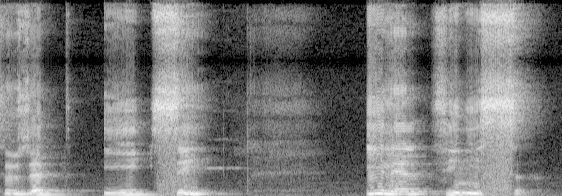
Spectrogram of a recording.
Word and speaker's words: finissent: il elle finissent mais je ne prononce pas ENT ومش بنطق ال ENT، بقولها كده finissent finissent. يبقى انا دلوقتي مش بنطق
